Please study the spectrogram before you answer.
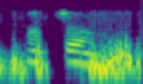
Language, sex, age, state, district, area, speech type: Odia, male, 45-60, Odisha, Nayagarh, rural, conversation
